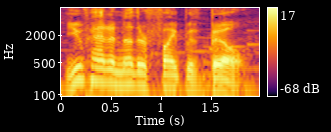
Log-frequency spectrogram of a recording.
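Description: A man's voice: mid-range voice, very animated, normal speed, darkish tone, soft background music, lightly acted. A man playing a genial, urbane married theater man in an audio drama, with a wry manner. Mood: uneasy, placating.

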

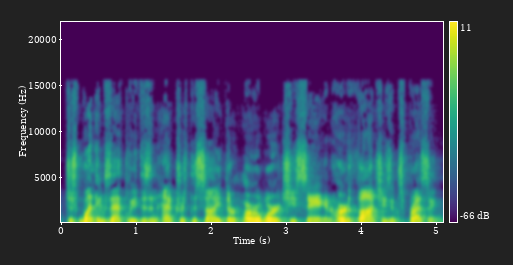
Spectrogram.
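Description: A man's voice: mid-range voice, animated, normal speed, a bit bright, natural voice. A man playing a proud, witty, exasperated playwright, arguing in an articulate theatrical radio drama style. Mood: angry, scornful. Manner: articulate, scornful, argumentative. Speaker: voice actor in an audio drama.

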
